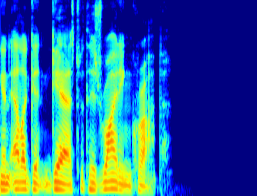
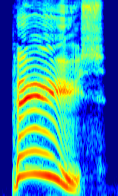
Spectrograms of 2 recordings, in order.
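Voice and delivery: shouting; 7 dB louder than usual. Acted. Repeated cry at its peak.

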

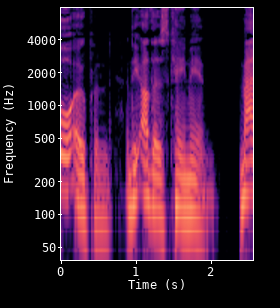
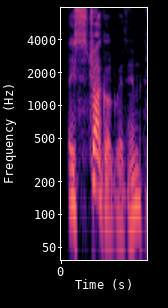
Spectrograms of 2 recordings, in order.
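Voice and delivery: ordinary delivery

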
